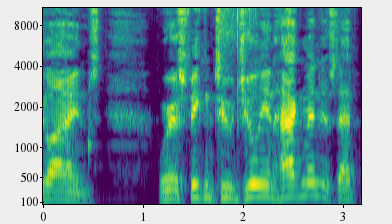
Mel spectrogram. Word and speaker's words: Hagman: We're speaking to Julian Hagman. Is that how you pronounce it?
